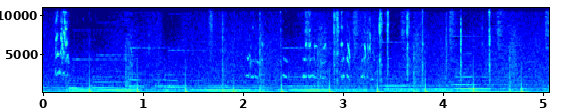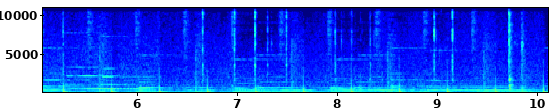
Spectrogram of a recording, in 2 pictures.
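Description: Background music with a steady beat, held notes and a strong bass line.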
